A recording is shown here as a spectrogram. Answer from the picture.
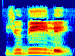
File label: "zhubij", Archi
